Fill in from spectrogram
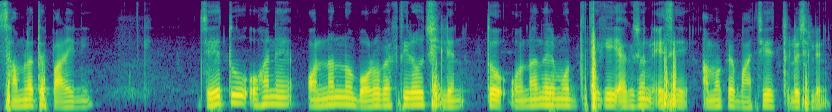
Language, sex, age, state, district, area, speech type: Bengali, male, 30-45, West Bengal, Purba Bardhaman, urban, spontaneous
